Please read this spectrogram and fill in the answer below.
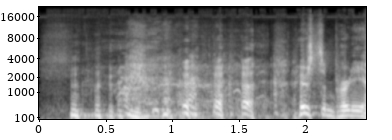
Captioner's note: council laughs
